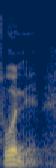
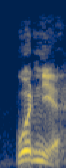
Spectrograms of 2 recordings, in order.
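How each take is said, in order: First: Said in the usual way. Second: Louder taunting repeat. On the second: Acted. Drunk guest presses the editor for an answer, loud taunt.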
